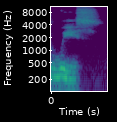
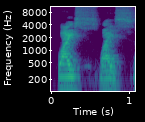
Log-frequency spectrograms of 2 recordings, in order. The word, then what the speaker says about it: Weiss: Now, speaking of Magic Bands, we actually have a listener question from Melissa Weiss. That's how you pronounce it. Weiss. Okay. I'll say Weiss.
